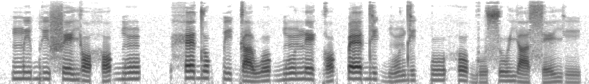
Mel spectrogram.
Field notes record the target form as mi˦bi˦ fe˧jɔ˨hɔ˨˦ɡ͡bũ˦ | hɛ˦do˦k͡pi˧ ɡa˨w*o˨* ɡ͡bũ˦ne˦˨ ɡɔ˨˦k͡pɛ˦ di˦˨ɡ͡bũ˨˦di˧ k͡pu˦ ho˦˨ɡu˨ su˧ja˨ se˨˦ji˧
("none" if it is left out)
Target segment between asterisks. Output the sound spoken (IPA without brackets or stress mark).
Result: o˧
